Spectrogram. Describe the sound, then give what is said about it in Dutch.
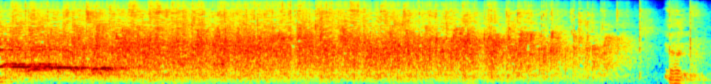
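A crowd applauds steadily for about ten seconds for students who finished their studies at CD College Online, a dense wash of many hands clapping at even loudness that thins out near the end, with a brief tone early on. “Kom, ze we eens een applaus geven?”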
